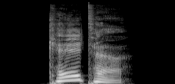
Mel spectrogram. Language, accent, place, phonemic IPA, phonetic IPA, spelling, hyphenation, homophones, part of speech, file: German, Germany, Berlin, /ˈkɛltər/, [ˈkɛl.tɐ], Kelter, Kel‧ter, kälter, noun, De-Kelter.ogg
- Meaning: winepress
